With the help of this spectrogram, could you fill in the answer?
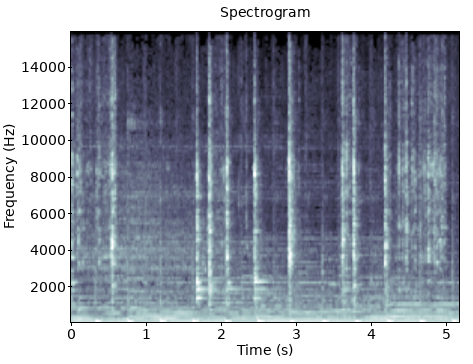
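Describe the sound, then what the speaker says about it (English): A whisk clicks rhythmically against the bowl while milk and yogurt are beaten smooth for homemade yogurt, a fast, steady series of close metallic taps over a faint hum, with no talking. "I'm using a whisk now to make sure that I get rid of all the chunks"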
